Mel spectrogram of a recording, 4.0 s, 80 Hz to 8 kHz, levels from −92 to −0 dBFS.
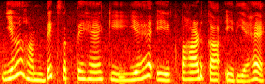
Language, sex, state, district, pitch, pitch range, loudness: Hindi, female, Himachal Pradesh, Shimla, 250 Hz, 225-275 Hz, -15 LUFS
